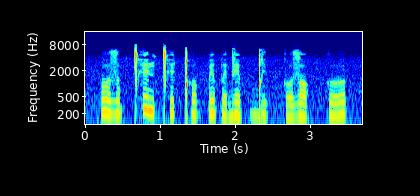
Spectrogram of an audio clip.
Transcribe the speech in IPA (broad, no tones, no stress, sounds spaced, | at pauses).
o z ʊ p ǀʰ ɪ nʲ ǀʰ ɪ ǃʰ o k͡p ɪ p e d e p ɡ͡ǃ ɪ kː o z ɔ kː ʊ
